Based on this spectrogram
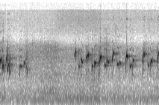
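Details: Sooty-headed bulbul (trucukan) lure call meant to make other bulbuls answer: a brief burst of bubbly notes, a pause, then a rapid string of chirpy, slurred whistles over faint low background hum.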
